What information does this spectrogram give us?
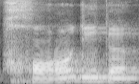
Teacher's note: خا اور را دونوں کو پر پڑھیں گے، موٹا کریں گے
